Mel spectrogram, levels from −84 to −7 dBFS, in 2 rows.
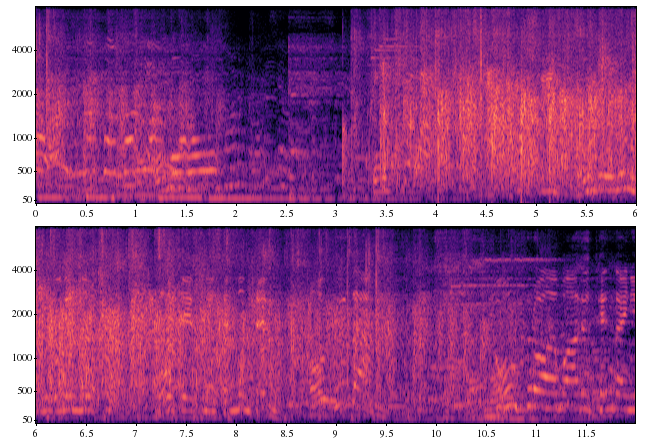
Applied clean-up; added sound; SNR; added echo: none; Applause; -5 dB; reverberation time 0.2 s.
